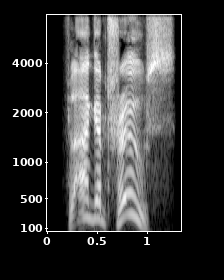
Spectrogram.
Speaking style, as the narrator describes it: cried Silver

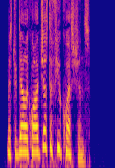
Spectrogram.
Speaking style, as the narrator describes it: a blonde woman called out to him

